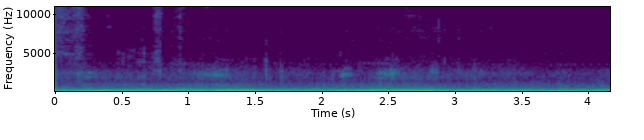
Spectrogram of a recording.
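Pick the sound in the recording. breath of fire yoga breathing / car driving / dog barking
car driving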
